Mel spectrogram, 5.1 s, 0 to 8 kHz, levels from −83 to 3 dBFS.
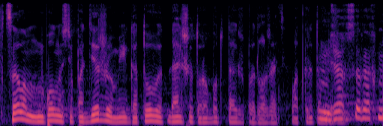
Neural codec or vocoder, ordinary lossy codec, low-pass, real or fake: none; none; 7.2 kHz; real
